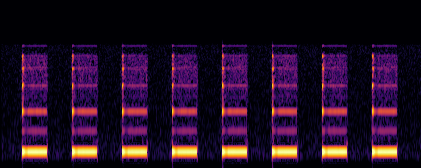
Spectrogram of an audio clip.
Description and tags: Phone interruption
Japan, Japanese, phone, stop, telephone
